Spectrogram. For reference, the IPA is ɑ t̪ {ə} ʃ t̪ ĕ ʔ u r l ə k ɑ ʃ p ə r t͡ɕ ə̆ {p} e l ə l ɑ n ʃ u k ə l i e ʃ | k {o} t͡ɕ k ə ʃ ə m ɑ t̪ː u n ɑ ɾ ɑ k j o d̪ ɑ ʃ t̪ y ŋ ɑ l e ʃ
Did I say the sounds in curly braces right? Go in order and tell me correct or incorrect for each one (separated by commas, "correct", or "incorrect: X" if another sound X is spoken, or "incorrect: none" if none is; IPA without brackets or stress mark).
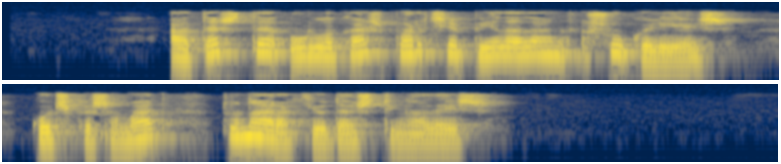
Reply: correct, correct, correct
